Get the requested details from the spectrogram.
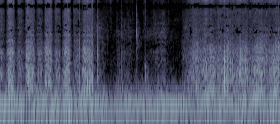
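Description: Short fingernails of both hands scratch a flat, solid beige looped-pile woven rug. Rapid, fairly regular scratching strokes open the clip, ease into softer, quieter rubbing in the middle, then return as denser, brighter scraping. A steady low hum runs underneath throughout.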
